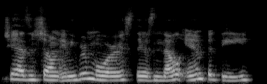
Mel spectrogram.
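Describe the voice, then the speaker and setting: A woman's voice: medium pitch, moderate pace, mellow. A woman co-hosting a casual live-stream chat, candid and chatty with many asides.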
